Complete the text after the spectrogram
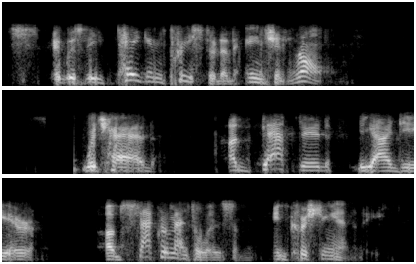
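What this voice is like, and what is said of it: New Jersey accent. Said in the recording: “there goes my New Jersey accent”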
